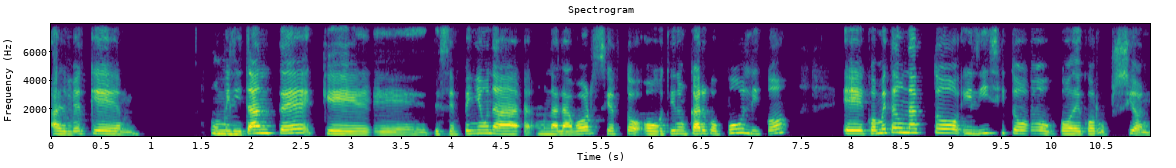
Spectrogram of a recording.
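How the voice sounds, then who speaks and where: A woman with an ordinary speaking voice speaks in a fairly high pitch with lively intonation against a quiet background. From Chile, Santiago (Maipú). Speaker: panelist. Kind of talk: panel discussion. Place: home room. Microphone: video call.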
